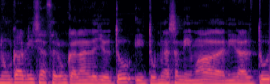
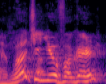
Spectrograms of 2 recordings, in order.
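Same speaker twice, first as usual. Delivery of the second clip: much higher, louder mock De Niro threat; De Niro impression; 8 semitones higher, 5 dB louder than usual. Shown as a demonstration. Showing off De Niro impression again, louder. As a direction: push the menace up hard. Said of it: "Por ejemplo".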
